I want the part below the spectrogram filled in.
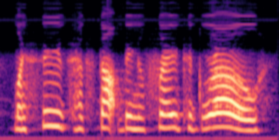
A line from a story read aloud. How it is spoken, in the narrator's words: shouted Toad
